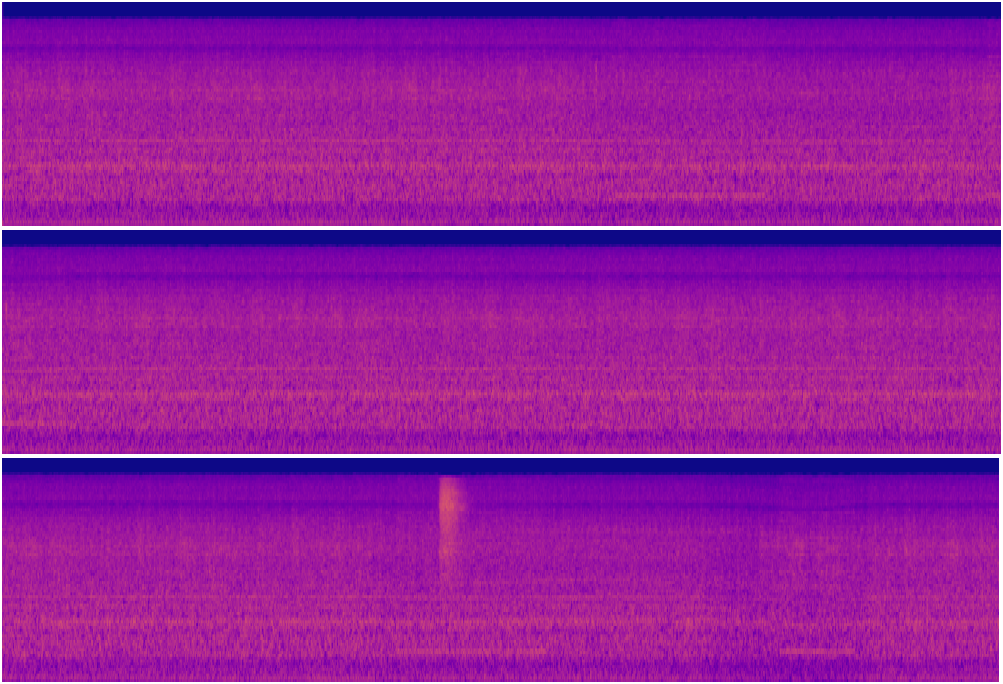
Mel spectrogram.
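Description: A tractor engine hums steadily as it drives.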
